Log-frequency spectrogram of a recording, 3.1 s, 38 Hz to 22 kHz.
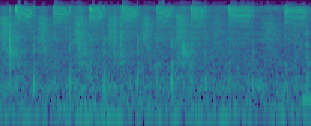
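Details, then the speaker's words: Blood pressure cuff on a male's arm rapidly pumped by squeezing the bulb until the radial pulse can no longer be felt, around 180 mmHg, before deflating; regular squeezing and puffing sounds. "And so we're going to pump him up all the way until I cannot feel his radial pulse anymore. So let's just pump my boy"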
